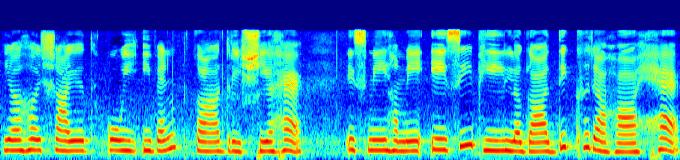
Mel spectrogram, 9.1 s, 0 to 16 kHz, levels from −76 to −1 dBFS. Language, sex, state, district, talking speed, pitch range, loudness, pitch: Hindi, female, Punjab, Fazilka, 100 wpm, 215-240 Hz, -13 LUFS, 230 Hz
